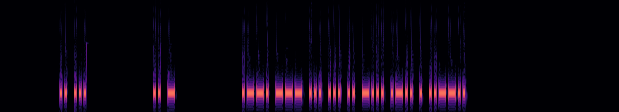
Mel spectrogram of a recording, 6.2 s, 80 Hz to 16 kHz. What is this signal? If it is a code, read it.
Morse code, heard as a keyed tone, about 51 wpm, 700 Hz. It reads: IS IT POSSIBLE?
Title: 4x Word-Spacing - Sentences from Top 500 Words - 50wpm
